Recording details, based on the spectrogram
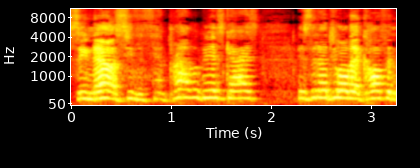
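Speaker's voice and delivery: short of breath, catching air, winded. Talking to the guys at high altitude after coughing, out of breath. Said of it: "then I'm out of breath".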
